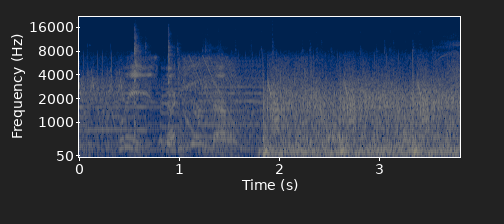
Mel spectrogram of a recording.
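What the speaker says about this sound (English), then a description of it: "Oh, those are such good explosion sounds." Booming explosion effects from the Street Fighter fighting game burst out in quick succession, heavy crashing blasts layered over tonal game sounds and chiming effects, loud and dense throughout.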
